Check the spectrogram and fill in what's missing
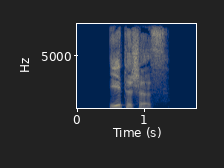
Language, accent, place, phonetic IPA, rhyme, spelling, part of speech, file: German, Germany, Berlin, [ˈeːtɪʃəs], -eːtɪʃəs, ethisches, adjective, De-ethisches.ogg
- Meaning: strong/mixed nominative/accusative neuter singular of ethisch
